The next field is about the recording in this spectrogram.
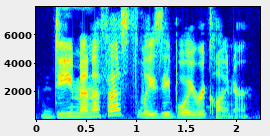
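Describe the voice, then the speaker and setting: A woman's voice: mid-range voice, normal speed, a little hiss or hum, natural voice. A woman playing a grateful, awestruck young newcomer to a futuristic city in an audio drama. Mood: delighted.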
